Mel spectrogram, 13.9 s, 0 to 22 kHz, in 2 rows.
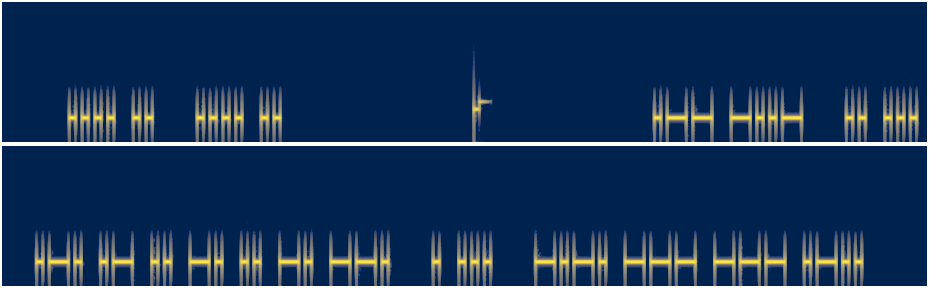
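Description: Common QSO (radio contact) phrases sent in Morse code at 25 words per minute: a steady mid-pitched tone keyed into rapid dots and dashes, grouped into bursts with short pauses between words, with no voices.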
